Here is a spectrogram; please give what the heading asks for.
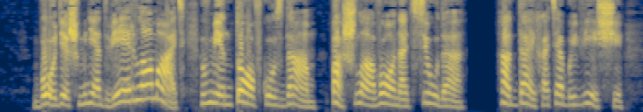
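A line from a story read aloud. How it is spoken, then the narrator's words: Scream at top of lungs. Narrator (Russian): выворачивая легкие, заорала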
